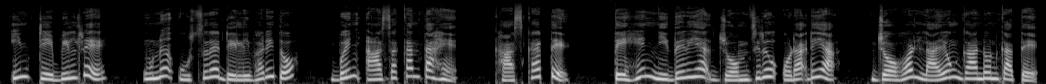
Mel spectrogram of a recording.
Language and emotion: Santali, surprised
